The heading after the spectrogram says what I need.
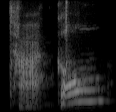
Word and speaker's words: taco: Do we say taco or taco? We say taco. So the stress is on the A, and when the stress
